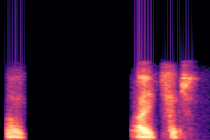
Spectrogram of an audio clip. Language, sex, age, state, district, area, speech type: Kannada, male, 18-30, Karnataka, Shimoga, rural, conversation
